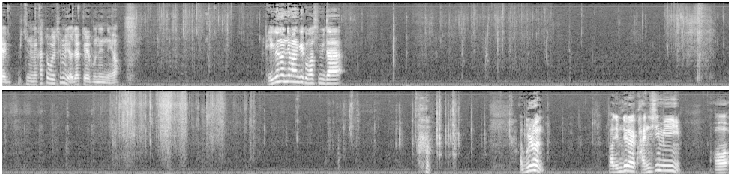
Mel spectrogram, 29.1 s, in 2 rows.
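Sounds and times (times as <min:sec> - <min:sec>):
low hum: 0:02.3 - 0:22.9
person chewing crunchy food: 0:02.5 - 0:05.3, 0:06.8 - 0:11.6, 0:12.8 - 0:20.6.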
